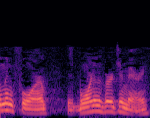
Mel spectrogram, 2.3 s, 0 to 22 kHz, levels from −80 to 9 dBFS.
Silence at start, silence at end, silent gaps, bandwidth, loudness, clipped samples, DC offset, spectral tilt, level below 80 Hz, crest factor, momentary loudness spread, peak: 0 s; 0.05 s; none; 5.4 kHz; -20 LUFS; under 0.1%; under 0.1%; -11.5 dB/octave; -64 dBFS; 12 dB; 10 LU; -8 dBFS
